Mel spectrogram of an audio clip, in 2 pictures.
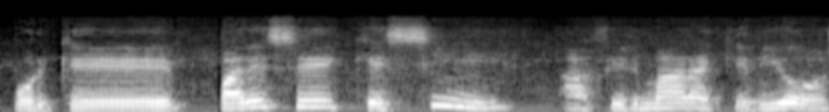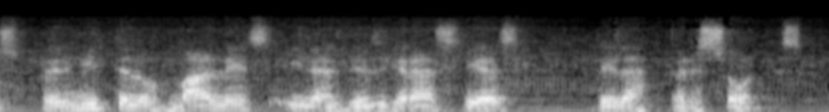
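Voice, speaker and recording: A man teaching a Bible lesson, emphatic, with rhetorical questions and drawn-out stressed words. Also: fairly high pitch, a little mellow, a little hiss or hum, poor audio. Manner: asks the class to help read.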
